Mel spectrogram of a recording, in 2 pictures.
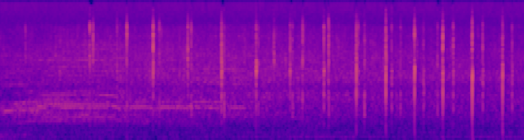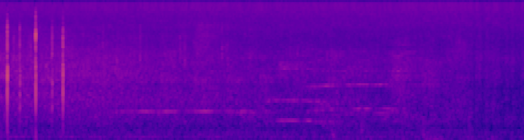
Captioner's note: applause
